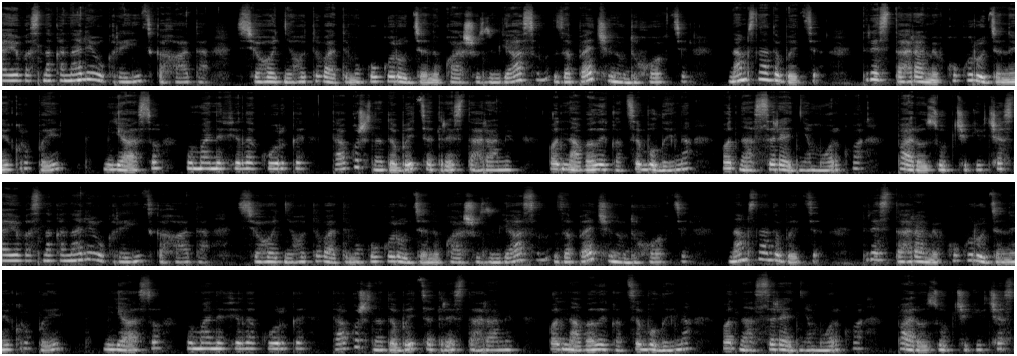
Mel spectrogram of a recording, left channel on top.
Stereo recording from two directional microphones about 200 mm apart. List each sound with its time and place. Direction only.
0.0 s speech: 35° left (ahead or behind)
